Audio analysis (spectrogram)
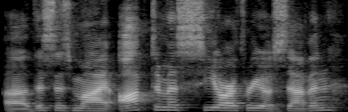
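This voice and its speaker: A man with a bright, forward voice talks through a casual hobby show-and-tell. He rambles and corrects himself as he goes, filming handheld in a room at home. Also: a little high, brisk. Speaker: hobbyist video host. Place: small furnished room at home, indoors. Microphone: handheld camera or phone, behind the lens.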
